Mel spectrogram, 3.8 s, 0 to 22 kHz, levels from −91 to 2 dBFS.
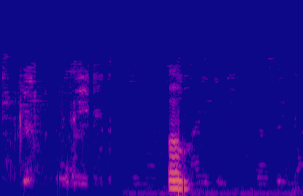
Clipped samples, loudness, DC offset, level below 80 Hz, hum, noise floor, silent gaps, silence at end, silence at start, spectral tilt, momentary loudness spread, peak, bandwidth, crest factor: under 0.1%; -45 LUFS; under 0.1%; -72 dBFS; none; -75 dBFS; 1.12-1.17 s, 1.29-1.52 s; 1.4 s; 0.05 s; -6 dB/octave; 21 LU; -28 dBFS; 7.2 kHz; 20 dB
